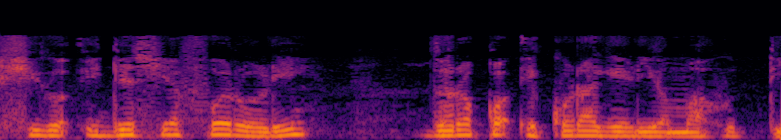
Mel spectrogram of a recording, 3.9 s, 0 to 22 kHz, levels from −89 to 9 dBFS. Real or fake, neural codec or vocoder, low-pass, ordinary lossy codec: real; none; 19.8 kHz; AAC, 24 kbps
